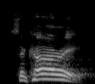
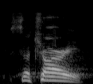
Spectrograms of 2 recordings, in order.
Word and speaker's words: Sachari: Sakari. Here. It's Sachari. Sachari. Char-E, okay, I phonetically pronounced it.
